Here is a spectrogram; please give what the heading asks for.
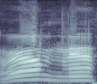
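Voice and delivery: loud, high voice speaking with mouth full. Voicing a character who answers with cornbread in his mouth: talking with mouth full. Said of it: "half a piece of cornbread in his mouth".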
